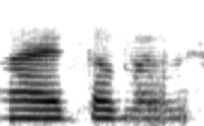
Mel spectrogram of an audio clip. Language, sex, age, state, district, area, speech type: Kannada, female, 30-45, Karnataka, Bidar, urban, conversation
